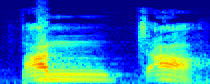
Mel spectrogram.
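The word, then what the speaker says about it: pañca: 파로 안 읽고, 그러니까 격음으로 안 읽고 경음으로 읽거든요. 그것만 좀 다릅니다. 그러니까 빤짜 돼버리잖아요. C도 그죠? 차로 읽는 게 아니고 짜로 읽습니다. 빤짜.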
